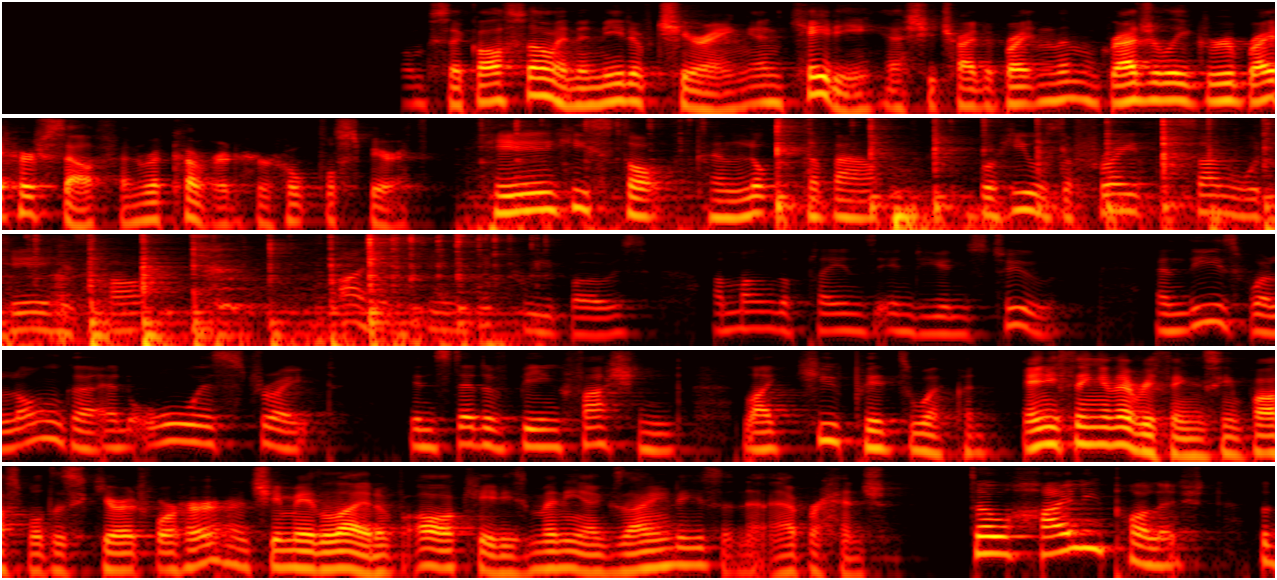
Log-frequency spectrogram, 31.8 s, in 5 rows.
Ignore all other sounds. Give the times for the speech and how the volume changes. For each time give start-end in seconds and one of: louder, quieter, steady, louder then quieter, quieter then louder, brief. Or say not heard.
2.0-31.7 quieter then louder.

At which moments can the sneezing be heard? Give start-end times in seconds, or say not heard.
13.5-14.0.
